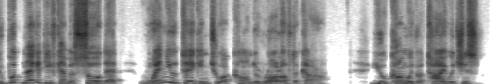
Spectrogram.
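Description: A man talks at a moderate pace in a high voice. His pitch swings very widely. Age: 60s. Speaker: motorsports engineer. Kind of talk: interview. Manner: halting.

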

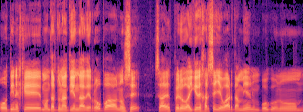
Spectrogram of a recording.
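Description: A man talks at a moderate pace with fairly even intonation and a fairly high pitch. He has an ordinary speaking voice. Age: 30s. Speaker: music producer. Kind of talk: casual chat.

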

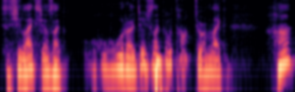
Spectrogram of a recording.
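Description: A somewhat breathy man with an American accent, at a fairly quick pace. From US Northeast, Westchester, New York. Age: 50s. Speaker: actor and comedian. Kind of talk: casual chat.

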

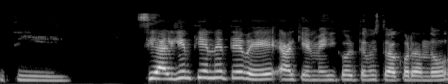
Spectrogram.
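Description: A woman's fairly high voice with a Mexican accent, at a moderate pace with ordinary pitch variation, dry and close with no echo against a quiet background. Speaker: podcast co-host. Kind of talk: casual chat.

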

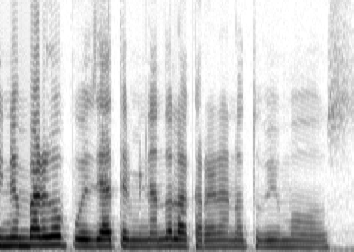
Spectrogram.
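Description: With an unremarkable speaking voice, a woman talks at a fairly slow pace with a fairly high pitch and fairly even intonation. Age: 20s. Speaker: entrepreneur. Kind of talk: interview.

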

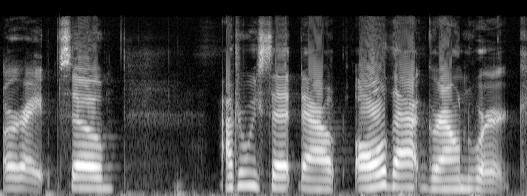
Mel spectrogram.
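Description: In a normal speaking voice with an American accent, a woman speaks fairly slowly at a fairly high pitch on a very clean recording with a silent background. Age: 20s. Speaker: podcast and live stream host, college student. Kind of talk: casual solo talk show monologue. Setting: live stream. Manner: casual, filler-heavy.

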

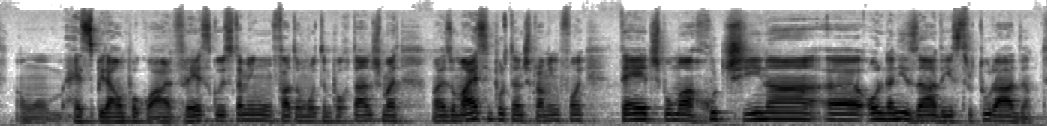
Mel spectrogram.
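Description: A man with a German accent and ordinary pitch variation. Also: medium pitch for a man, moderate pace. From Germany. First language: German (speaking Portuguese). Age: 20s. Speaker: tennis player and engineer. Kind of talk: interview. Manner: halting, many repetitions and fillers.

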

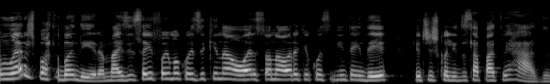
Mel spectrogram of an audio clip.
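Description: A woman speaks at a very fast pace with hardly any pauses, her pitch fairly high, in a very clean recording with a silent background. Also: ordinary pitch variation, dry, close sound with no echo. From Baixada Fluminense, Rio de Janeiro state. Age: 50s. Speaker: samba school flag bearer. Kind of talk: casual chat.

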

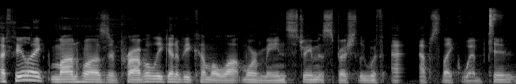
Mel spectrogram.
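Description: Recorded very cleanly over a silent background, a man with an American accent and an unremarkable speaking voice talks at a fairly quick pace with a fairly low pitch. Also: ordinary pitch variation. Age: 20s. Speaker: college student. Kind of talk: casual chat.

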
